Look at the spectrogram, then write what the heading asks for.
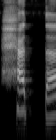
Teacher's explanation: এই হা উচ্চারণ করতে গেলে অবশ্যই এরকম সাউন্ড হবে, বাতাস বের করে একটু মোটা করে গলা চিপে মতো পড়বেন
